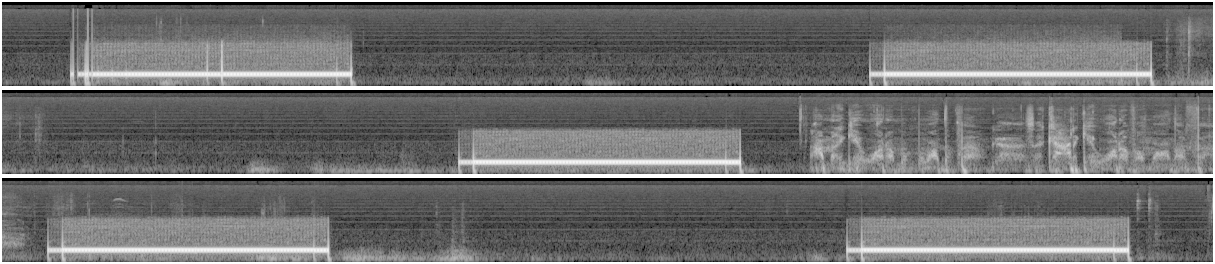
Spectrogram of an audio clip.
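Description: A telephone dial tone during a phone call sounds in five steady bursts, each about two seconds long and separated by a few seconds of near silence. Faint rustling or murmuring fills one of the gaps.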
